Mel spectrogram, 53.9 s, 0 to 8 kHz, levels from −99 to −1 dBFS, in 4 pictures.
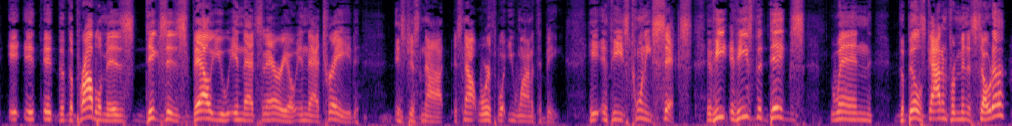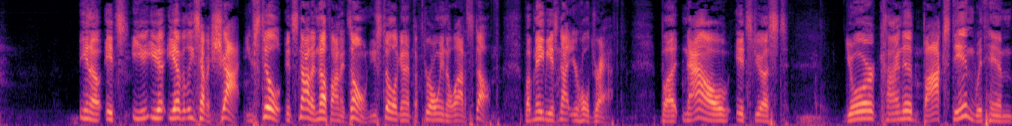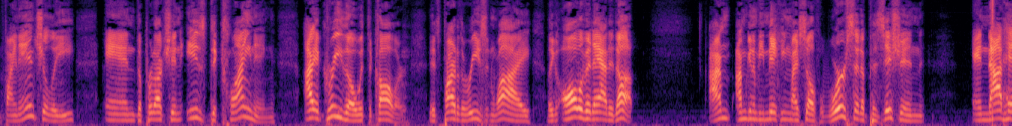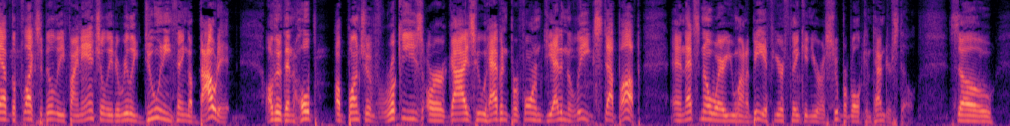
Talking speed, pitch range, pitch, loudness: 195 wpm, 135-175 Hz, 150 Hz, -25 LUFS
